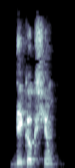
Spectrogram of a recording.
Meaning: decoction
- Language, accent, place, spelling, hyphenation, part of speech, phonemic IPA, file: French, France, Lyon, décoction, dé‧coc‧tion, noun, /de.kɔk.sjɔ̃/, LL-Q150 (fra)-décoction.wav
